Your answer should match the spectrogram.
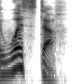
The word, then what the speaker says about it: Worcester: Yeah, it's, well, if you lived up there, you'd say Worcester.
